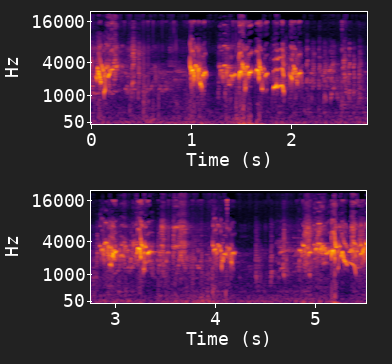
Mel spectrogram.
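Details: Pet budgerigars chirping joyfully: bursts of harsh, scratchy chattering and squawky notes, mostly high-pitched, coming in clusters about every second with short quiet gaps between.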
